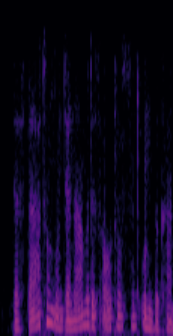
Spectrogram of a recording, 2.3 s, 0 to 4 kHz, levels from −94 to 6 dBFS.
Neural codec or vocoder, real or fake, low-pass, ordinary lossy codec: none; real; 3.6 kHz; Opus, 24 kbps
